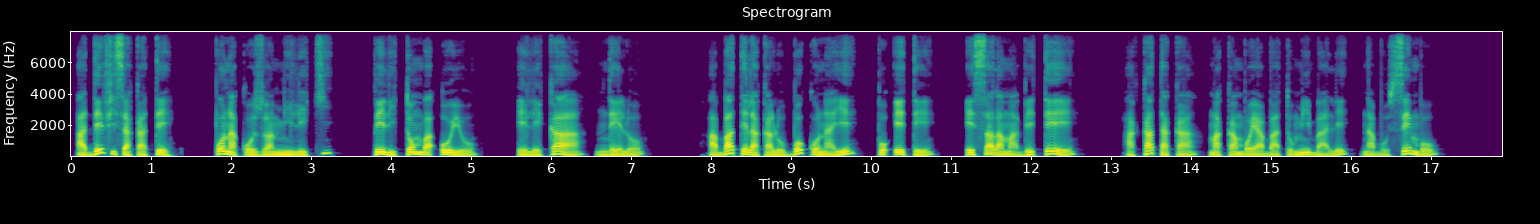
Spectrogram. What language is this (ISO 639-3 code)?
lin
